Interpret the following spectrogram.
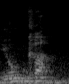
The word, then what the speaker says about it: Junker: And the aristocracy was the Junker aristocracy, J-U-N-C-K-E-R, pronounced Junker.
